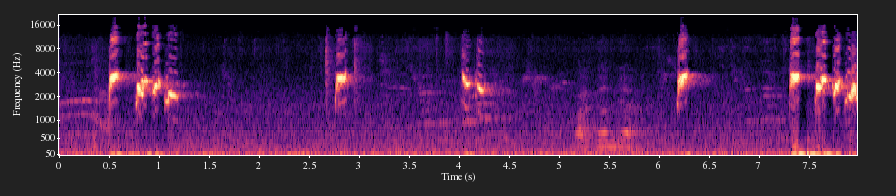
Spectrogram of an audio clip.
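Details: Red-whiskered bulbul male excited by a female into competitive decoy singing: scattered single sharp chirps between two short jumbled whistled phrases, with a faint lower murmur in the middle.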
